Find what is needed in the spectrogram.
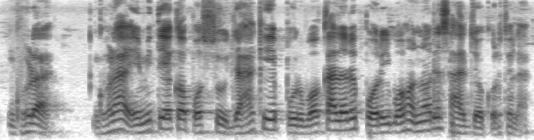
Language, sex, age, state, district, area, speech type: Odia, male, 18-30, Odisha, Nuapada, urban, spontaneous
